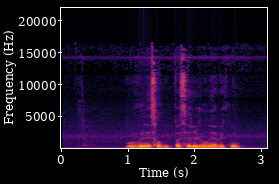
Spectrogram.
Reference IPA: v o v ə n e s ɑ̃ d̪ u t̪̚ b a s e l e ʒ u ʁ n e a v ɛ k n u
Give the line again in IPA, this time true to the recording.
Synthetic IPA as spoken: v u v ə n e s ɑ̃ d̪ u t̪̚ p a s e l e ʒ u ʁ n e a v ɛ k n u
